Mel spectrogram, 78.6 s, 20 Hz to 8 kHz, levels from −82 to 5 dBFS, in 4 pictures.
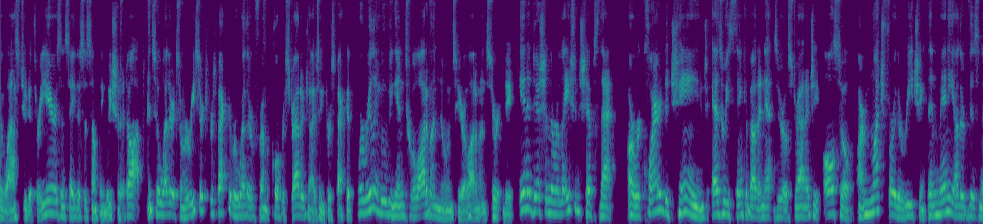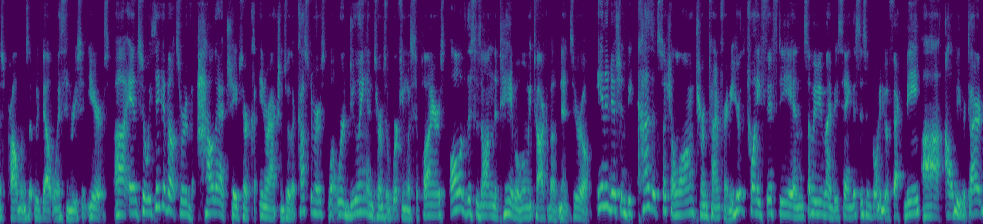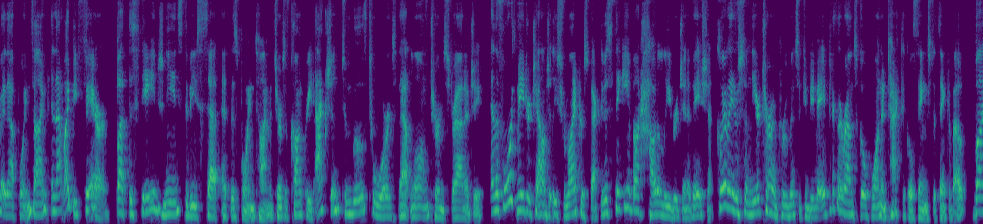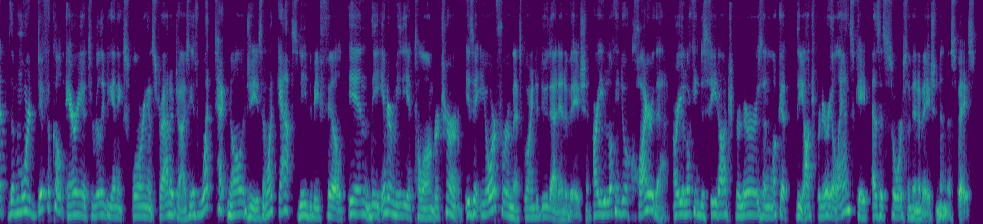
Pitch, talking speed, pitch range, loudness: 155 Hz, 210 wpm, 130-185 Hz, -28 LUFS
